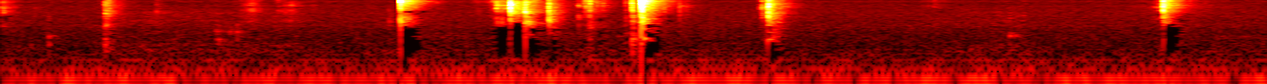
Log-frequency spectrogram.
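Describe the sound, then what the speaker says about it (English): Strip of tape peeled off cardstock during papercraft stamping, giving a few sharp, close crackly rips and clicks in short bursts with quiet gaps between them, no voices. "I'm going to pull this tape off"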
